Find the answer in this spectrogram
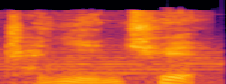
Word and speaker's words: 陈寅恪: 读寅恪，有人读寅恪，但因为先生的亲友都读作陈寅恪，因此我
